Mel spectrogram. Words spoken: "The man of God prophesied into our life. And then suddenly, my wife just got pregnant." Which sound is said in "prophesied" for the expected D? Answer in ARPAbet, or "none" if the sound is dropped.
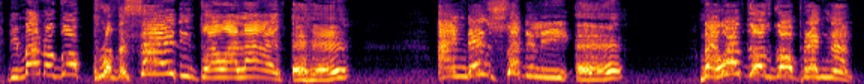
D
